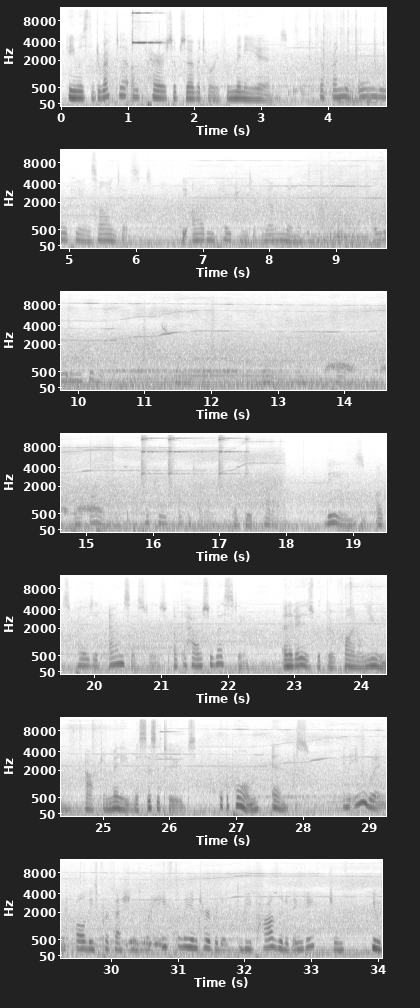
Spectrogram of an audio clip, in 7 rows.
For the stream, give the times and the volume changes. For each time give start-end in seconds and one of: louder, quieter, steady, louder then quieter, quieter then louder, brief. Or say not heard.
not heard.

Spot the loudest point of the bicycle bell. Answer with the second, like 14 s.
1 s.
